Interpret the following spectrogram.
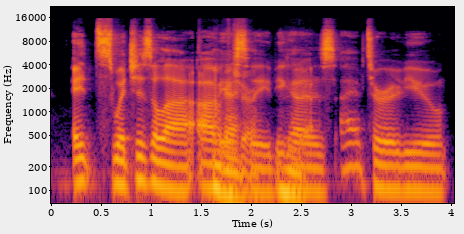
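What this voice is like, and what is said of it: Voice cracks. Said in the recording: “my voice cracked.”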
